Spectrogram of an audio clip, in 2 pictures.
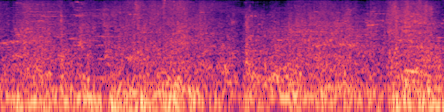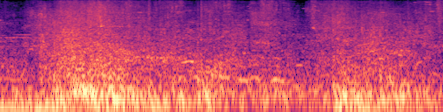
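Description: Spell effects whoosh, crackle and blast during a fast fight.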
